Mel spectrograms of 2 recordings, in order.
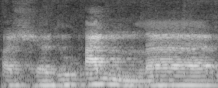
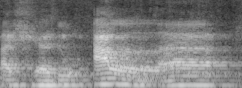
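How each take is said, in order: First: The n is pronounced clearly before l. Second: The n merges into the following l. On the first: The speaker calls it wrong. "kok diidharkan" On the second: The speaker calls it right. "Idgham itu kan asyhadu alla, nonnya hilang"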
